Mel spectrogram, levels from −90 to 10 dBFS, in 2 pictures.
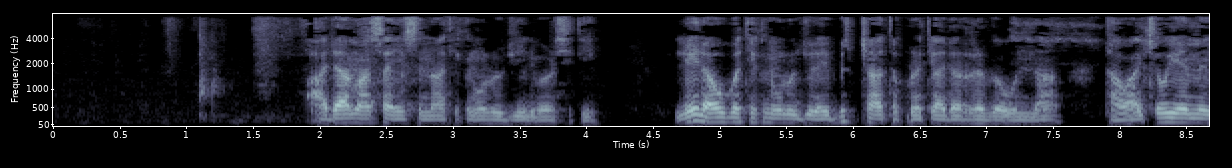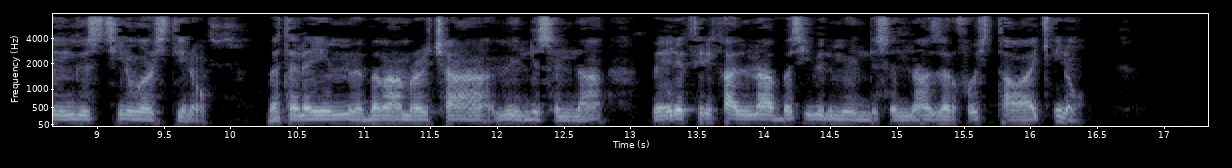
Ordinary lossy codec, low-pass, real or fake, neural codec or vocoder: MP3, 32 kbps; 7.2 kHz; fake; vocoder, 44.1 kHz, 128 mel bands, Pupu-Vocoder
